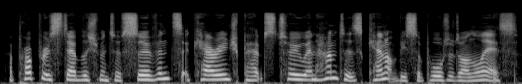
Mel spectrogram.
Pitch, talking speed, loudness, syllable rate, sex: 210 Hz, 185 wpm, -20 LUFS, 5.6 syllables/s, female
